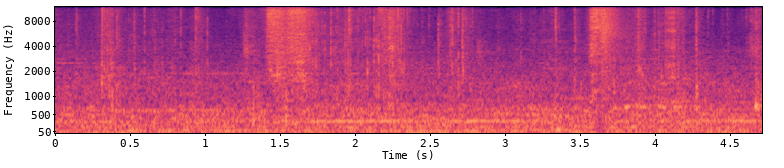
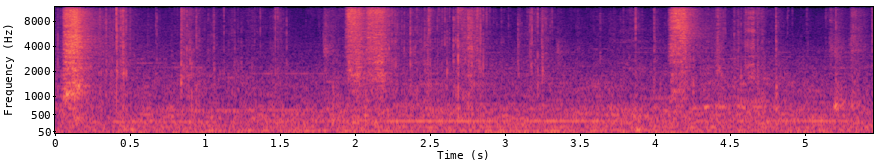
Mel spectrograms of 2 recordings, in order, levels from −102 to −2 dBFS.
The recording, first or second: second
